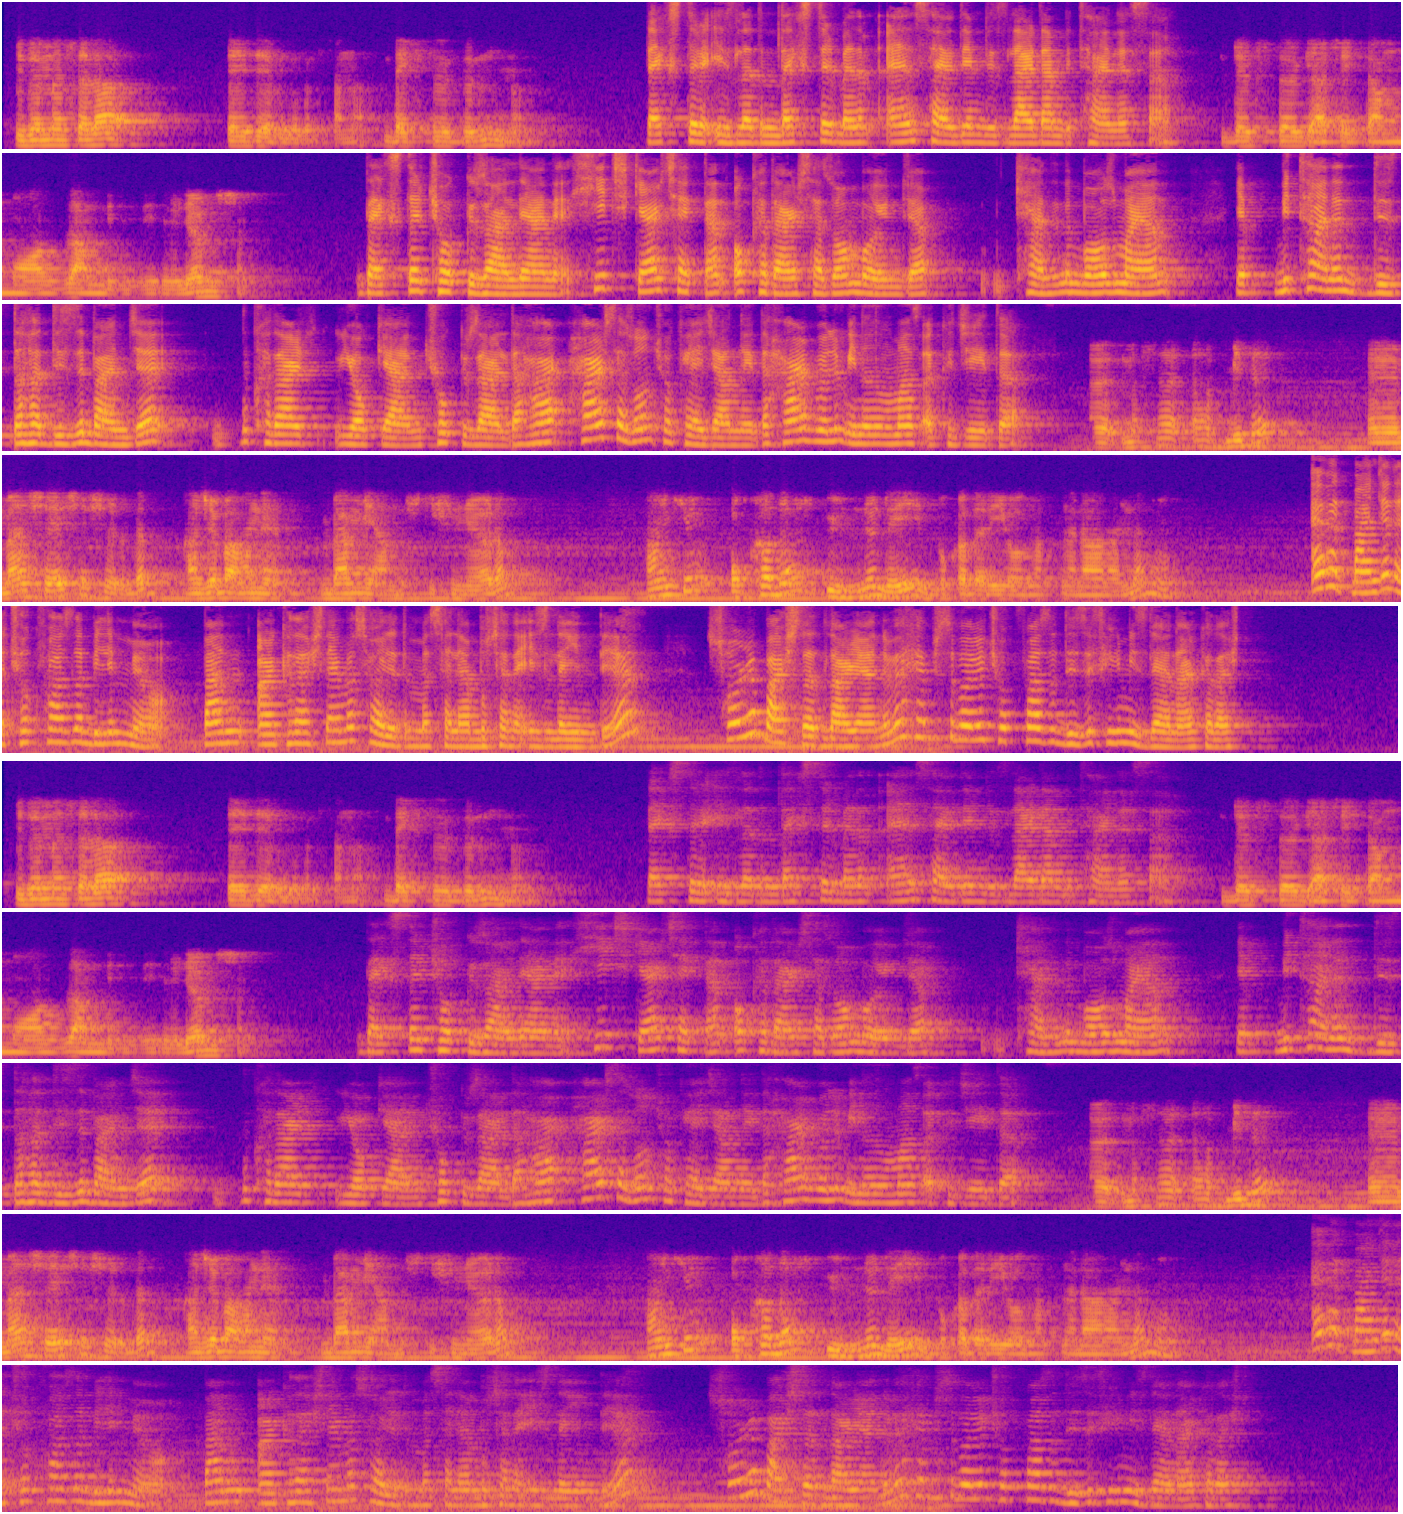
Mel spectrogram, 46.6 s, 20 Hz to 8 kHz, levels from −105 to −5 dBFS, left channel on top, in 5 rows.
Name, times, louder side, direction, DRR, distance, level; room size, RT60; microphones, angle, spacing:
voice 1, 0.1-0.9 1.5-3.5 8.1-11.0 25.9-27.1 27.8-31.4 32.3-35.8, left 1 dB, 10° left, 0.5 m, -28 dB
voice 2, 4.3-7.8 11.7-15.6 15.9-17.1 17.6-19.8 20.1-25.5 36.7-41.6 42.0-45.5, left 8 dB, 80° left, 0.3 m, -25 dB
sound 1, 25.6-43.6, equal, 15° right, 1.7 m, -40 dB
11.0 x 3.8 x 3.4 m
head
